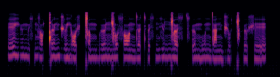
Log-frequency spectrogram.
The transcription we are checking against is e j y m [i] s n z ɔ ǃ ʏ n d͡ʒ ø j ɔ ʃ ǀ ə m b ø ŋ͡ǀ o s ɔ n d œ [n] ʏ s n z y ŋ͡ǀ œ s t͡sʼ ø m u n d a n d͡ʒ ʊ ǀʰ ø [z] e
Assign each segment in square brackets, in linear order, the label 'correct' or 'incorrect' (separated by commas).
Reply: incorrect, incorrect, incorrect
